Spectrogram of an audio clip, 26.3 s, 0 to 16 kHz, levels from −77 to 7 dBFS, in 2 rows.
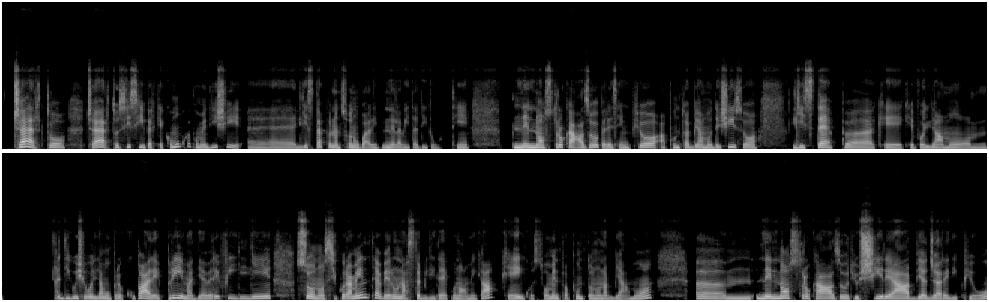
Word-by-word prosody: Certo, 225 -6 +5 0.3
certo, 215 -1 +3
sì, 245 - -2
sì, 225 0 -2
perché 205 0 -4
comunque, 285 - -2
come 185 -6 -3
dici, 220 -1 -4
ehm, 175 -1 -7
gli 180 +2 -5
step 250 +4 -2
non 190 -2 0
sono 195 +2 -1
uguali 170 -2 -3
nella 175 -1 -3
vita 170 0 -8
di 175 - -11
tutti. 170 +1 -9 0.6
Nel 200 0 +6
nostro 200 +5 +3
caso, 205 +2 +3
per 185 -4 -3
esempio, 180 +5 -1
appunto, 190 0 -3
abbiamo 180 -1 -1
deciso 180 0 -2 0.5
gli 190 +1 -2
step 205 0 +2 0.5
che 170 -1 -4
che 170 - -7
vogliamo 175 -2 -3
mhmm, 155 0 -9 0.8
di 210 +1 -2
cui 220 - +1
ci 210 -1 -2
vogliamo 190 -1 0
preoccupare, 190 0 +2
prima 230 -6 +2
di 185 - -7
avere 185 +5 -1
figli, 215 +1 -1 0.3
sono: 200 -7 +2
sicuramente, 200 - +2
avere 195 -5 +1
una 205 -3 +3
stabilità 180 0 -4
economica, 175 - -1
che - - -8
in 195 +3 +2
questo 175 -2 -11
momento, 185 0 -2
appunto, 185 +1 -3
non 175 -1 -2
abbiamo, 175 - -3 0.6
ehm, 190 -2 0
nel 210 -1 +5
nostro 230 +1 +3
caso 200 -1 +2
riuscire 200 +1 +3
a 190 +1 +7
viaggiare 180 -1 0
di 180 0 -7
più, 175 -4 -7
190 Hz, 145 wpm, -23 LUFS, 175-210 Hz, 0.8 s, a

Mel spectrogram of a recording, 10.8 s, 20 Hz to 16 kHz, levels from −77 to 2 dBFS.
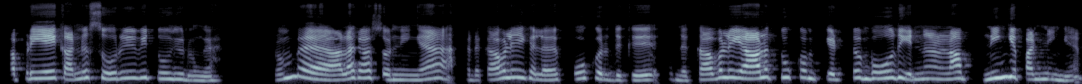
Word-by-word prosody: அப்படியே 270 +4 +3 0.2
கண்ணு 250 +6 0
சொருவி 290 +3 -2
தூங்கிடுங்க. 225 -8 -5 0.7
ரொம்ப 325 +7 -1 0.4
அழகா 290 +7 +1 0.2
சொன்னீங்க. 220 -1 -5 0.4
அந்த 205 -1 -12
கவலைகள 290 -2 -1 0.3
போக்குறதுக்கு, 220 -7 -4 0.3
அந்த 200 -2 -9 0.2
கவலையால 285 +4 +5
தூக்கம் 315 -3 -3
கெடும்போது 275 +5 -1
என்னெல்லாம் 260 +2 -1 0.3
நீங்க 330 +4 +6 0.2
பண்ணீங்க, 240 -5 -3
260 Hz, 95 wpm, -23 LUFS, 230-295 Hz, 0.7 s, நீங்க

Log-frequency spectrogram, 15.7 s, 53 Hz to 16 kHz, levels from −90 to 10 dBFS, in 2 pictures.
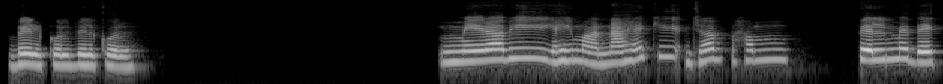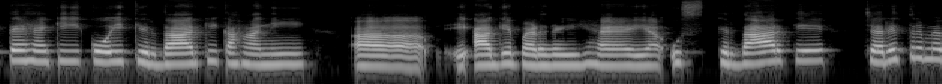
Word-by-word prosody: बिल्कुल, 195 -2 +1
बिल्कुल। 185 -3 -1 2.6
मेरा 250 +3 +4
भी 300 +2 -1 0.2
यही 260 +2 0
मानना 230 -3 0
है 265 +5 -1
कि, 340 +1 -8
जब 270 +6 -1 0.2
हम 275 +2 -6 0.6
फ़िल्म 275 0 +6
में 295 -1 +2
देखते 235 +2 +2
हैं 255 -1 0
कि 255 -1 -8
कोई 245 0 +2
किरदार 210 -2 +4
की 255 -1 -8
कहानी 210 -2 -5 0.4
अ, 175 -3 +3 0.3
ए 385 +2 -5
आगे 195 +2 +5
बढ़ 195 -2 +1
रही 195 0 -3 0.2
है 190 0 -1
या 190 0 -4
उस 230 0 -7 0.2
किरदार 220 +3 +4 0.2
के 255 0 -2 0.4
चरित्र 270 +5 -1
में 290 -1 -2
235 Hz, 120 wpm, -22 LUFS, 195-260 Hz, 2.6 s, फ़िल्म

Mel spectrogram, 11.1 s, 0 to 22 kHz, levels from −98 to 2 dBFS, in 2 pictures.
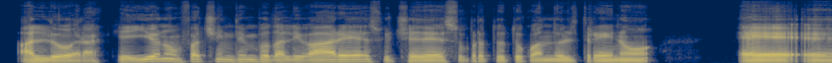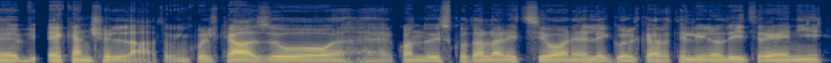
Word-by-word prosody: Allora 100 -6 +2
che - - -6
io 125 +6 +1
non 140 -4 -2
faccio 130 - -3
in 120 - -4
tempo 120 0 -3
ad 115 - -1
arrivare, 115 +3 +3
succede 105 -3 0
soprattutto 110 +3 -5
quando 95 -1 -1
il 95 -1 0
treno 100 +1 +1 0.5
è 95 -1 +7
ehm, 90 -3 +1
è - - -7
v 85 - -9
è 100 - +2
cancellato. 85 -1 -2
In 90 - -8
quel 95 +2 -4
caso, 105 +1 +2
eh, 90 -4 -9
quando 95 0 -4
esco 95 0 -4
dalla 95 -1 0
lezione, 100 +1 -1
leggo 95 -6 -3
il 90 - -4
cartellino 95 +1 -2
dei 100 +2 0
treni 95 0 -2
95 Hz, 180 wpm, -24 LUFS, 95-110 Hz, 0.5 s, è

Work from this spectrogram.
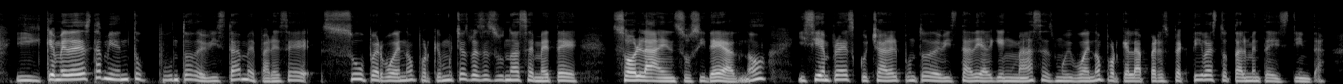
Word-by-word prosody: y 185 -2 0
que 225 +9 +5
me 220 0 +6
des 235 +2 +6
también 250 -7 +3
tu 235 -4 -4
punto 210 +3 -3
de 175 -6 0
vista. 160 +8 -3
Me 225 -6 +1
parece 155 - -4
súper 230 -6 -2
bueno, 175 +4 0
porque 180 -3 -6
muchas 205 +6 -1
veces 215 -2 -2
una 200 0 +1
se 195 -1 -2
mete 160 0 +1 0.3
sola 185 -4 +5
en 150 0 +2
sus 145 +1 -5
ideas, 160 -5 +4
¿no? 250 +9 +1 0.3
Y - - -3
siempre 215 +2 +3
escuchar 175 -4 -2
el 175 0 -1
punto 185 +1 -4
de 170 -3 +1
vista 150 -1 -3
de 160 0 +1
alguien 155 +1 -1
más 155 +6 -1
es 175 -6 -5
muy 160 -1 -1
bueno, 155 +7 -1
porque 175 -4 -3
la 150 -1 +1
perspectiva 165 +7 -3
es 215 - -3
totalmente 165 -3 -2
distinta. 140 0 -5
175 Hz, 190 wpm, -22 LUFS, 155-205 Hz, 0.3 s, me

